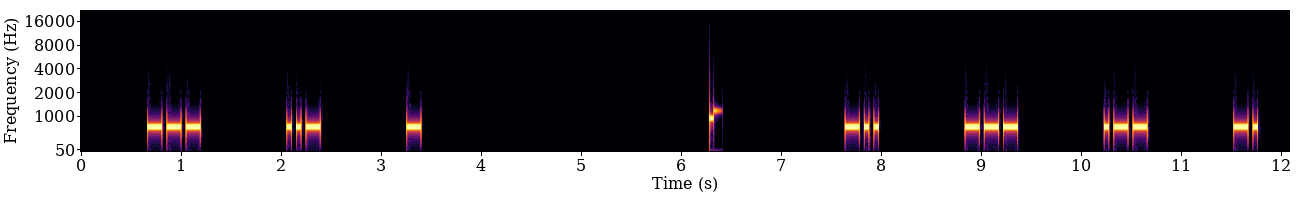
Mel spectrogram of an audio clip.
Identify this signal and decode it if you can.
Morse code, heard as a keyed tone, about 25 wpm, spaced as for 9 wpm, 700 Hz. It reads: OUT DOWN
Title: 6x Character Spacing - Top 100 Words - 25wpm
